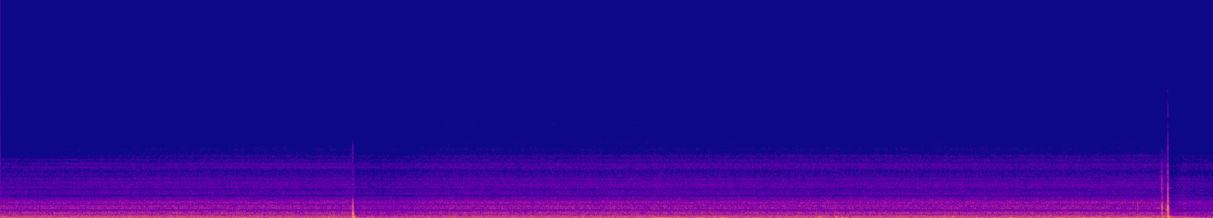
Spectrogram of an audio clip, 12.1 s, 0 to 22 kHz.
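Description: Caterpillar C15 diesel of a boom truck running steadily to drive the crane's hydraulics as the boom swings and lowers, under a low, gusty rumble of wind on the microphone. A sharp click about three and a half seconds in, and another just before the end.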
